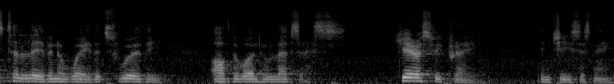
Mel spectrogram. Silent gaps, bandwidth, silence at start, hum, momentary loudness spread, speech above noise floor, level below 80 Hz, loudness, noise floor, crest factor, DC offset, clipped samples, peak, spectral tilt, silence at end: none; 13.5 kHz; 0 s; none; 15 LU; 24 dB; -62 dBFS; -35 LUFS; -59 dBFS; 20 dB; under 0.1%; under 0.1%; -16 dBFS; -5 dB/octave; 0 s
